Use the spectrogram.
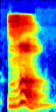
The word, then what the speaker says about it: veux: Dipsticks rule, DPSTX. In the end, we don't pronounce it, right? Which is why we don't pronounce the X in both the cases. So technically what I'm left with is VEU and PEU. Now I know for a fact that EU put together gives me a. So je veux, je peux.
